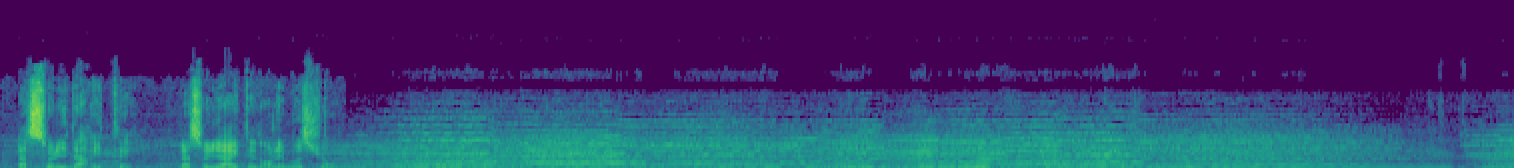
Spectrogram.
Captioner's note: speaking french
